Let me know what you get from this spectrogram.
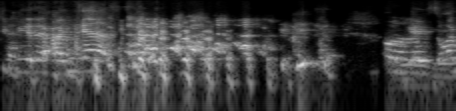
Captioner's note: laughter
